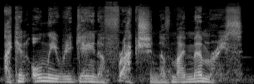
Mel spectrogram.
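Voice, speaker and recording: A man playing a calm, courteous male spirit overseer in a video game, with formal and polite phrasing. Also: medium pitch, lightly acted. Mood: calm, reassuring. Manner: formal, measured wording, polite. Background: music.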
